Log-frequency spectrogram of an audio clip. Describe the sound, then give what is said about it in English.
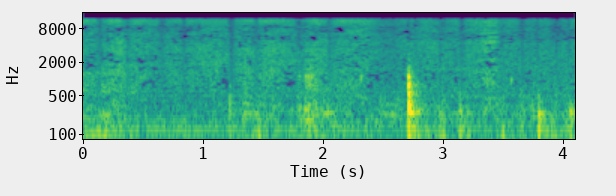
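Chalk writing on a wet blackboard makes a faint, continuous rubbing scrape, with a sharp tap near the end. “I might have made an error by writing while the blackboard was still wet.”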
